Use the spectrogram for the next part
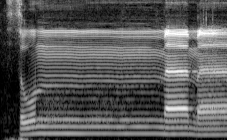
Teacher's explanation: Nah, di sini ada gunnah musyaddadah yang mimnya bertasydid, maka betul rasakan khaysyumnya betul-betul terasa ketika mengucapkan huruf mimnya, ketika menahan huruf mimnya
